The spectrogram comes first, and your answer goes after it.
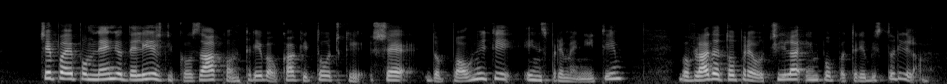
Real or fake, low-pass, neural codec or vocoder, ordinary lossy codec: fake; 7.2 kHz; codec, 16 kHz, 6 kbps, DAC; none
